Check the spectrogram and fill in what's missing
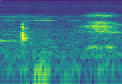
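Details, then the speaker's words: Hiccups in a one-week-old baby girl: a single soft, abrupt click-like hiccup over low background room noise. "Oh, y'all hear that hiccup? Oh, she just like hiccup, the little hiccups."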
